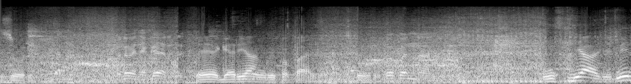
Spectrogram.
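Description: Roadside traffic noise with a motor vehicle's engine running close by, a steady low hum through the middle, under men talking.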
